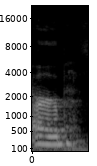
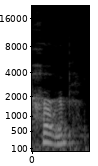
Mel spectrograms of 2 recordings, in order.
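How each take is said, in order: First: The word begins without an h sound. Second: The word begins with an h sound.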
